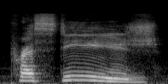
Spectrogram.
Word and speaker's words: prestige: Now, there are only a few words that have the voiced zh sound at the end. A few of these words are the color beige, the word massage, and the word prestige.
